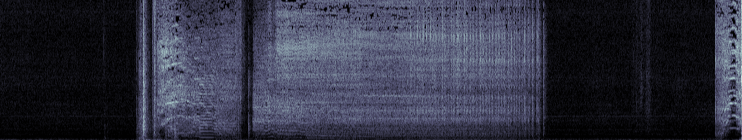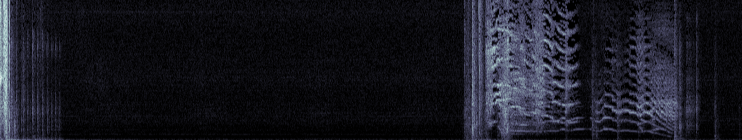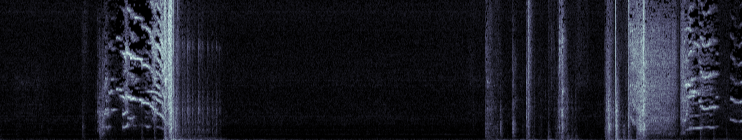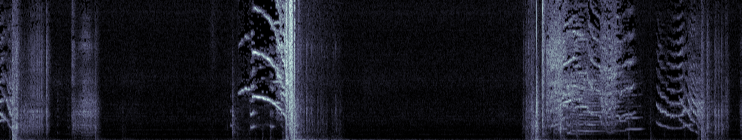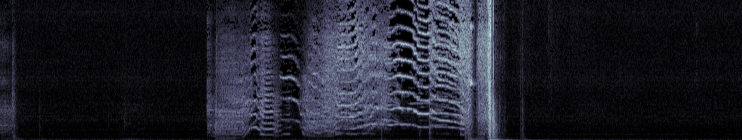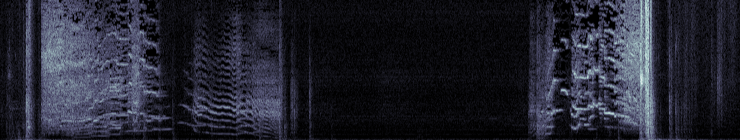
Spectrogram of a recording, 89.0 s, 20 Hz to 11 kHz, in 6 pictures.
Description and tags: creaky wooden door and handle no clock-middle
Recordings of the epic creaking sounds from my office door. Great effects here for classic horror or just foley for an old house.
This is a old-fashioned six-panel wooden door with a metal handle (not a knob). I installed it in about 2008 or so, and have never oiled the hinge, so it's got a pretty wicked creak now in 2013.
For this recording, I eliminated the clock sound and reduced the mic gain a little, but the door thumps still clip.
